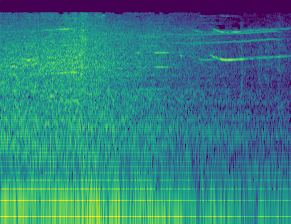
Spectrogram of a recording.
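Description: Film sound effect of a spaceship's engines: a loud, deep rumbling noise that fades near the end.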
